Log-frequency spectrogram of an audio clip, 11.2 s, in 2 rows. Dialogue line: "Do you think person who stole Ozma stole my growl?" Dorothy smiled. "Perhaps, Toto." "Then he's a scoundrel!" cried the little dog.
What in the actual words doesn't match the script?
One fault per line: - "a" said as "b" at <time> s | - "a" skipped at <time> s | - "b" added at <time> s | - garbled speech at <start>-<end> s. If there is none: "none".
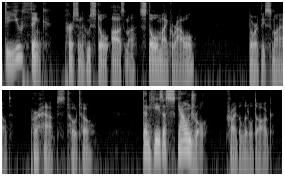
none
